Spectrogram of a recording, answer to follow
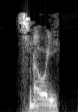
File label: "snowy", english; adjectives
